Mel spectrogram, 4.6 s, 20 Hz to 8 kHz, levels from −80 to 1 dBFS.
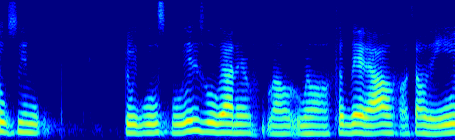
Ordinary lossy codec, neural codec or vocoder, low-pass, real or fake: none; codec, 16 kHz, 0.5 kbps, FreqCodec, larger model; none; fake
